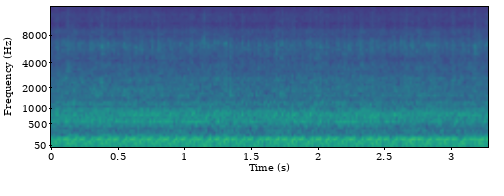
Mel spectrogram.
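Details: Chevy 383 stroker V8 in truck, cold start, idle about 850 rpm, mild cam, full-length headers, Hooker Turbo mufflers dual exhaust, mic at rear: deep steady burble, even pulses, no misses; healthy exhaust note.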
